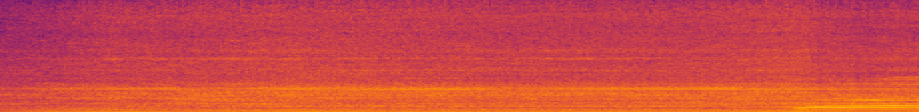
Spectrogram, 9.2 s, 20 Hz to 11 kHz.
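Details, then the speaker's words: Rebuilt 2023 Acura Integra A-Spec petrol engine at an even, steady idle with no knocks or misses, then a smooth rev rise; no smoke outside and no motor leaks, sounds good. "No leaking in the motor or anything. Sounds good."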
